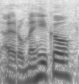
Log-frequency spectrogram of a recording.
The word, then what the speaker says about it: Aeromexico: pretty small for Aeromexico, which of course is properly pronounced Aeromexico, but let's not split hairs.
